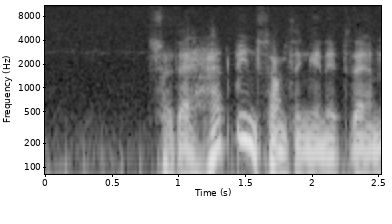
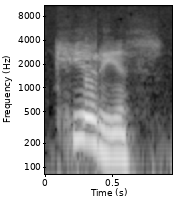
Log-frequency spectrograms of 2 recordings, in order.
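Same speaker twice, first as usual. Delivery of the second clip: high, louder single-word musing; musing remark; 9 semitones higher, 4 dB louder than usual. A narrator's reading. Chatford musing aloud to the ladies, pointed. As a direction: drop the word knowingly.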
